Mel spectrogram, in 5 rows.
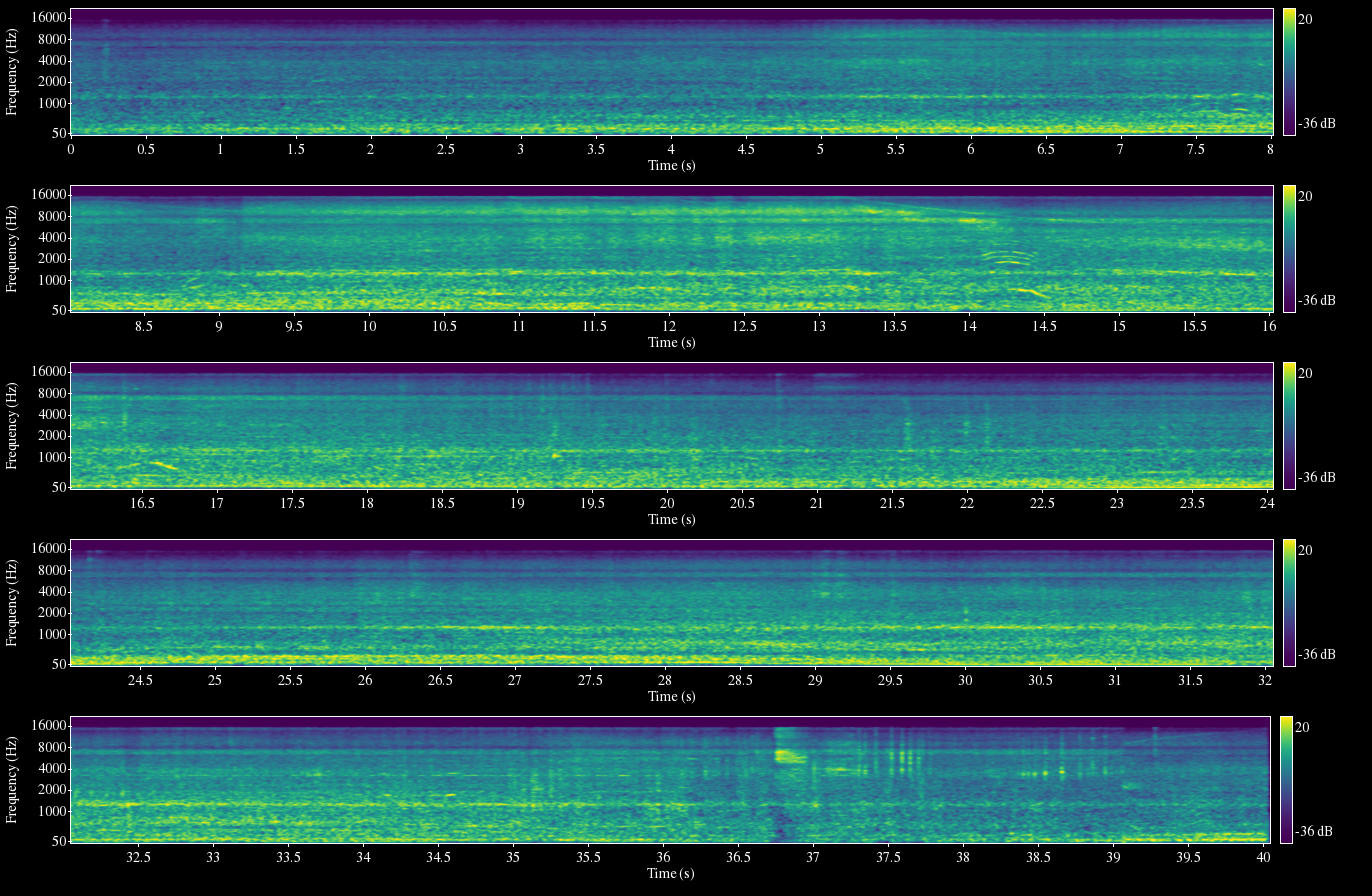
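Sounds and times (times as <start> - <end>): diesel truck engines: 0.0 - 40.0.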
